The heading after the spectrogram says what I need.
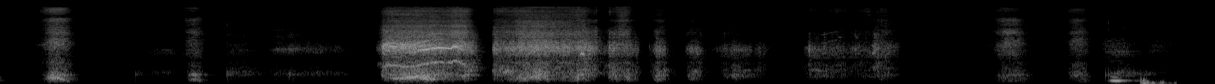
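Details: Several loud, explosive sneezes and long, noisy nose blows with sniffing from a person still sick with a cold; sneezing and nose blowing.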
